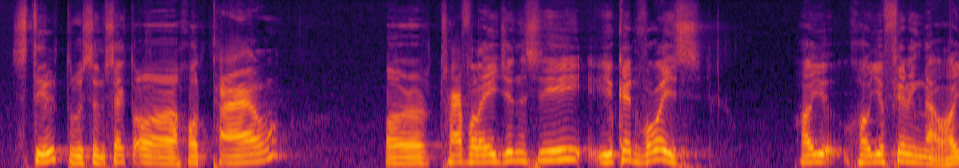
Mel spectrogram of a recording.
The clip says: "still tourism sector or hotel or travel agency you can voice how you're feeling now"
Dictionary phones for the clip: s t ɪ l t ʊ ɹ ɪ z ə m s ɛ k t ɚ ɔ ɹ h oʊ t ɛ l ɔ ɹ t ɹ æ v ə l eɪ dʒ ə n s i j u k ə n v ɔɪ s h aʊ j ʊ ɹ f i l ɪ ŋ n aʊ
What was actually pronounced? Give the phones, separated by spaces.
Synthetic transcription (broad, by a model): s t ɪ l t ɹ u s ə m s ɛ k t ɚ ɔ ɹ h oʊ t ɛ l ɔ ɹ t ɹ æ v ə l eɪ dʒ ə n s i j u k ə n v ɔɪ s h aʊ j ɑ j f i l ɪ ŋ n aʊ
